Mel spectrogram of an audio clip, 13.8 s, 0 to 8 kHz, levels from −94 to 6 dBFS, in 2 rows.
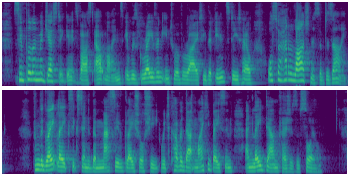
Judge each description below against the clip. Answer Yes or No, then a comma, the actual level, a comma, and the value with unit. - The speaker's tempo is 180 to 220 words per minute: Yes, average, 185 wpm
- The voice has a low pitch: Yes, low, 130 Hz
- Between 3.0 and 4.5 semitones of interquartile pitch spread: No, average, 5.1 semitones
